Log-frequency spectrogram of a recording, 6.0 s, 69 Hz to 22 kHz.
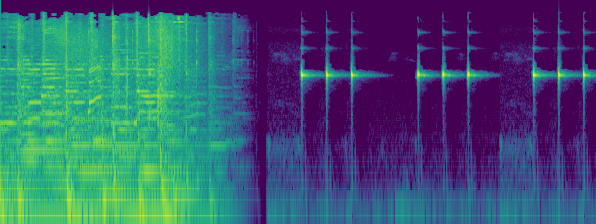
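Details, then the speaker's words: Smoke alarm beeping with no smoke present: three high beeps, a pause, then repeating, after a burst of music; the old unit dated about 2012 had a new battery, so an old or expired alarm is suspected. "You ever had a smoke alarm that just would not quit, even when there's no smoke? Let's talk about it."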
